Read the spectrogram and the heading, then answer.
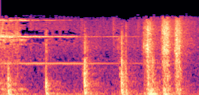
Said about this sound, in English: What's that? Doorbell sounds like...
